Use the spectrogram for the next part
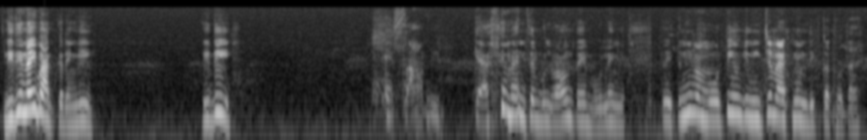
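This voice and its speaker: A woman's voice: a little high, animated, normal speed, slight background noise. A woman reporting on location as a field news reporter, coaxing and pleading with questions, then speaking impassioned to camera.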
